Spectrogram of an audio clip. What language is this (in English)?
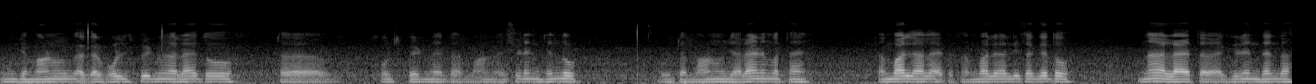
Sindhi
